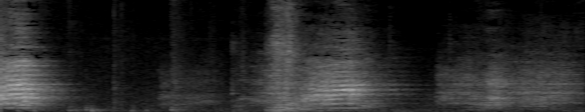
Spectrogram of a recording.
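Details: Two sibling Great green macaw chicks, captive-bred at a refuge and breeding centre at Punta Islita, recently fledged from their artificial nest box and out in the aviary. Harsh, raspy, broadband squawks come in three drawn-out bursts, the middle one loudest and longest.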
